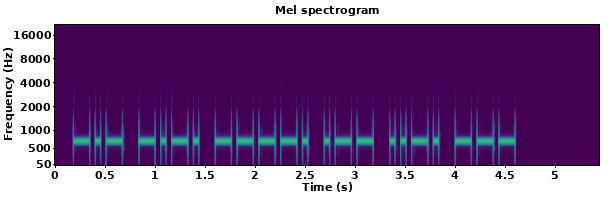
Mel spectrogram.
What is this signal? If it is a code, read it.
Morse code, heard as a keyed tone, about 22 wpm, 700 Hz. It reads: KC9WFO
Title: USA Call Signs Repeated 3x 22wpm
